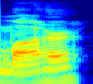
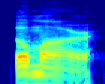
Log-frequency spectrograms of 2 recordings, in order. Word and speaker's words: Maher: Bill Maher. Maher? Yeah, I believe that's how you say it. It's spelled Maher, I believe. Bill Maher.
